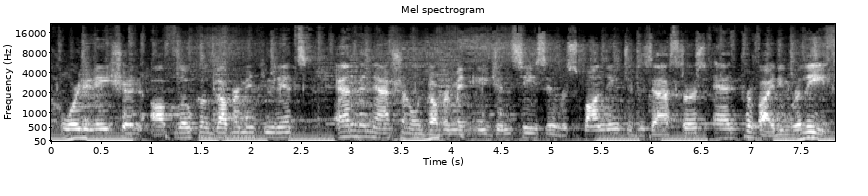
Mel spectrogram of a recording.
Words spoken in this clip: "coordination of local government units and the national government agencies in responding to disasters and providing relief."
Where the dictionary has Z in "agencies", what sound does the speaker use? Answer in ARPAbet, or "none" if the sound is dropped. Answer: Z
